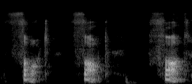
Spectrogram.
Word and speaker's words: thought: You pronounce it placing your tongue in between your upper and lower teeth.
